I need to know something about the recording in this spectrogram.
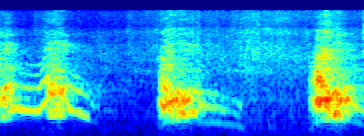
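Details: Young civet found at Cikereteg, letting out three coarse, hissing squalls, each ending in a downward-sliding tail and separated by short silences.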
